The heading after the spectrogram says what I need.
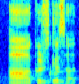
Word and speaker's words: Kurzgesagt: And there's this German channel, I'm not pretty sure how to pronounce it, Kurzgesagt, I guess, I don't know. Kurzgesagt, yes.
